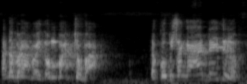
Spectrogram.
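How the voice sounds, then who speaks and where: A man's voice: fairly high pitch, big pitch swings, quick pace, pushed and bright, low-quality recording. A man explaining Arabic verses word by word in a heated religious debate, challenging and exasperated.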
